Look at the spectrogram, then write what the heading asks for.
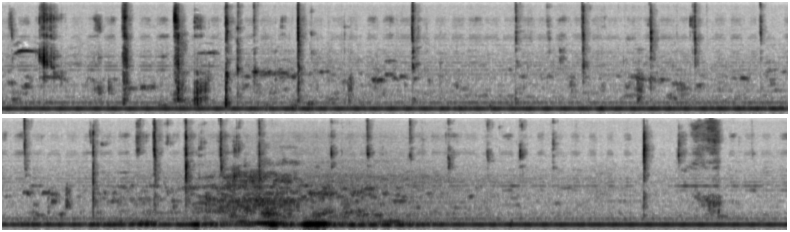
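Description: A person chewing crunchy green mango close to the microphone, with many sharp mouth clicks and smacks scattered throughout and a louder noisy stretch about ten seconds in. A steady low hum runs underneath.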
